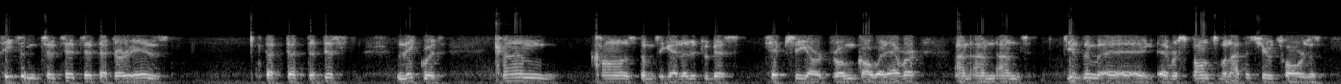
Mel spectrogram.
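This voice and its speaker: With noticeable background noise, a man speaks in an Irish accent. His pace is moderate, with long, frequent pauses. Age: 60s. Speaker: radio panelist. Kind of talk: radio discussion. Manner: stammering, repeats words.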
